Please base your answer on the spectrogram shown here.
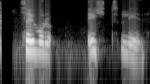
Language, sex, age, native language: Icelandic, male, 18-19, Icelandic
